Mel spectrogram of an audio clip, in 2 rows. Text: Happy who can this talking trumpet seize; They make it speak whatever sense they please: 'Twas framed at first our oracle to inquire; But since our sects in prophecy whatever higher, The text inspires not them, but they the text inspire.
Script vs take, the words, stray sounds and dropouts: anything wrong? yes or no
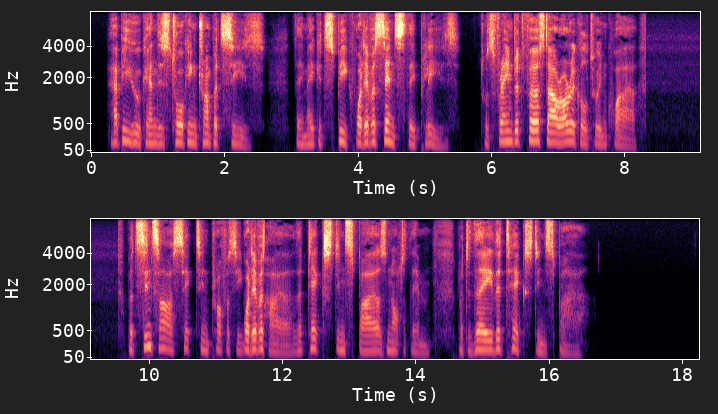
no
